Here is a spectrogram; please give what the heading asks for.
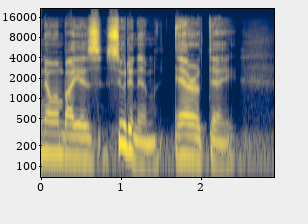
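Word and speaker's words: Erté: Today we know him by his pseudonym, Erte. It's the French pronunciation of his initials.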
